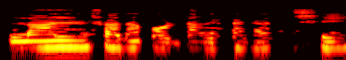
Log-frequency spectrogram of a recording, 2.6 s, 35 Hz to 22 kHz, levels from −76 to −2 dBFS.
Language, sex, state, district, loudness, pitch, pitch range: Bengali, male, West Bengal, Kolkata, -28 LUFS, 130 Hz, 125-140 Hz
